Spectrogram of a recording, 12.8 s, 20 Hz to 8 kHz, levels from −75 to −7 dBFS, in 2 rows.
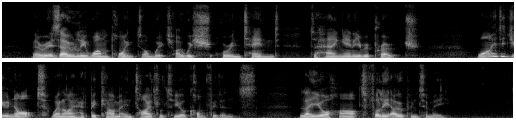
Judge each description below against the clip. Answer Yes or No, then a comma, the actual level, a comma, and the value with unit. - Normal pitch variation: Yes, average, 3.7 semitones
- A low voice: Yes, low, 125 Hz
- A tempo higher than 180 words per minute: No, average, 160 wpm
